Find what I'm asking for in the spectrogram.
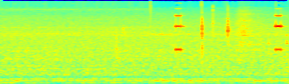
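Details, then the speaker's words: Laptop giving short high beeps about a second apart over a soft fan hiss and not posting at all after a hard drive change; it was also blue screening with an unmountable boot volume, and the owner suspects a bad motherboard. "Not very encouraging. Clearly there is some kind of a problem here. It is not even posting at all."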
